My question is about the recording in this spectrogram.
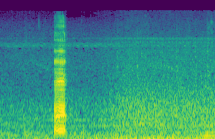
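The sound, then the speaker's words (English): A single short, loud grunt, a man imitating a young buck deer to attract a deer while sitting and listening at a crossbow hunting spot, a brief buzzy, horn-like burst standing out over a steady low background hiss that continues afterward. “He's imitating a young buck's grunts with the hopes he'll attract a deer.”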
